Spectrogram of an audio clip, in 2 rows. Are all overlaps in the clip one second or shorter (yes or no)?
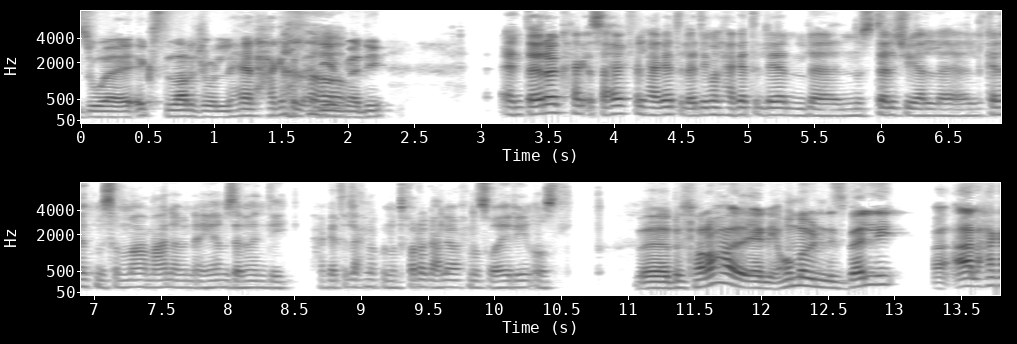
yes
